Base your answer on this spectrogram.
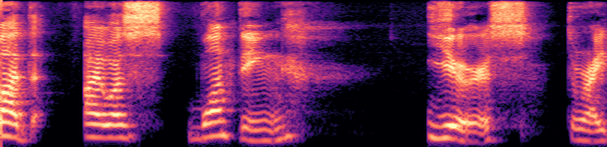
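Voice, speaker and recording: In an Estonian accent, a woman speaks at a very slow pace with a medium pitch and ordinary pitch variation. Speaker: life coach. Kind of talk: casual monologue. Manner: halting, many fillers.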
